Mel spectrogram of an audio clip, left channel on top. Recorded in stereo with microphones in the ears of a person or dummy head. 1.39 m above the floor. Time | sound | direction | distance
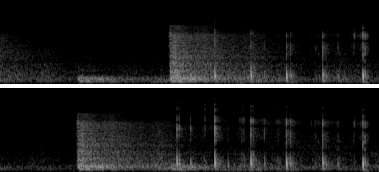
1.8 | running footsteps | 35° right (ahead or behind) | ?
